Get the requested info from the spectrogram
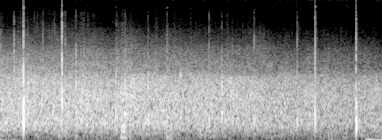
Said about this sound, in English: Can you guys please clap for the kids?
